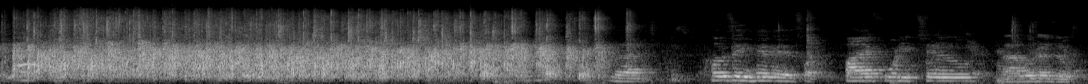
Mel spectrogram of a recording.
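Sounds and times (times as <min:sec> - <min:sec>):
audience applause: 0:00.0 - 0:06.4
speech: 0:07.1 - 0:10.8.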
